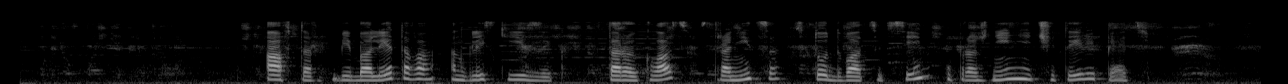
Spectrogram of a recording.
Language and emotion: Russian, neutral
